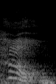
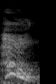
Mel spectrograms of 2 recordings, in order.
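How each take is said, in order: First: It is said quietly and calmly. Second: It is said loudly and forcefully. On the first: A calm presence settles the situation. The speaker calls it right. "It's a quiet stillness" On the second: Everyone is being ordered to calm down. The speaker calls it wrong. "it's not like"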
